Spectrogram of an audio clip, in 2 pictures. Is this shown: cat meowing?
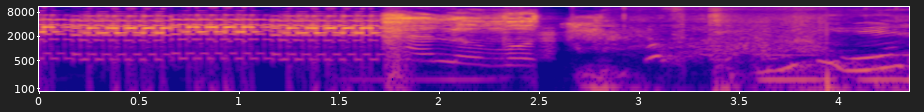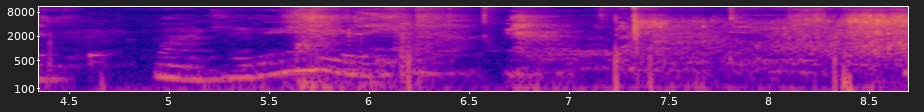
no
